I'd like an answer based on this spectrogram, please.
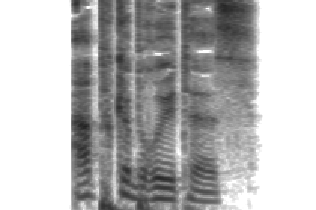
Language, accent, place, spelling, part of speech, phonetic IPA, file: German, Germany, Berlin, abgebrühtes, adjective, [ˈapɡəˌbʁyːtəs], De-abgebrühtes.ogg
- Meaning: strong/mixed nominative/accusative neuter singular of abgebrüht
